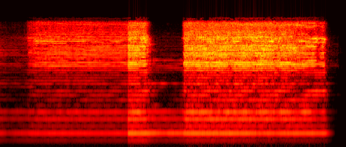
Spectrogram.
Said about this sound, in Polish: Ale jeżeli zakręcę mocniej, to koło zaczyna strunę coraz bardziej rozchwiewać i ten mostek zaczyna e, uderzać e, o podstawę, na której jest, wydając brzęczący dźwięk.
